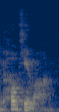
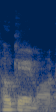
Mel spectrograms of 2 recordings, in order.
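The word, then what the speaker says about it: Pokémon: They were playing Pokemon, and or Pokemon, I guess is the proper pronunciation.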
